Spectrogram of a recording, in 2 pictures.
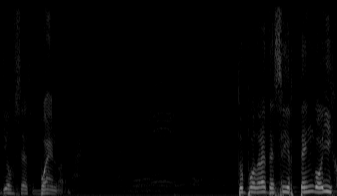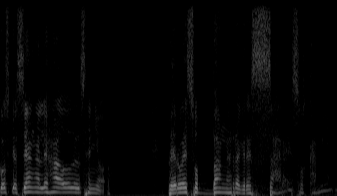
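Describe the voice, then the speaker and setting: High-voiced Salvadoran preacher, fervent and dramatic. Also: male voice, normal speed, pauses often. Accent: Salvadoran Spanish. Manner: swings from loud exclamations to hushed, earnest tones. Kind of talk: sermon.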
